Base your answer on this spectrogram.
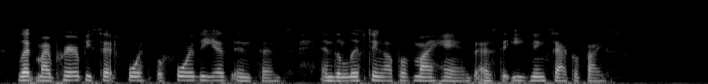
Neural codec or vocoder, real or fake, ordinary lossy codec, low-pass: vocoder, 44.1 kHz, 80 mel bands, Vocos; fake; Opus, 32 kbps; 5.4 kHz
